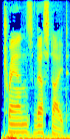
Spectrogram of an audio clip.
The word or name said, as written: transvestite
